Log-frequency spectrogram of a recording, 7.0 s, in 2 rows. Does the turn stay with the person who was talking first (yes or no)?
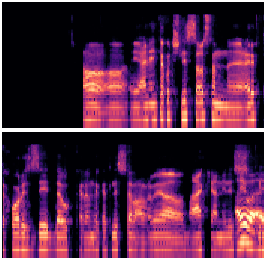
no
